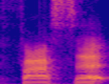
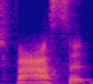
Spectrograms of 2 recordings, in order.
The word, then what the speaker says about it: facet: I don't know why I pronounced it fast set it's facet I'm sorry okay I'm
